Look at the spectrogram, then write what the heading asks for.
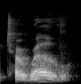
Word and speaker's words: tarot: Um I may be mispronouncing it. I say tarot, some people say tarau. And then I got a hillbilly guy that he goes taro.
